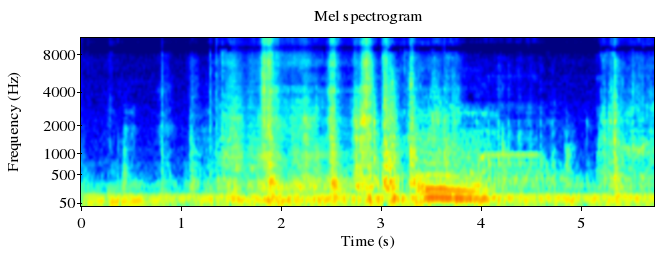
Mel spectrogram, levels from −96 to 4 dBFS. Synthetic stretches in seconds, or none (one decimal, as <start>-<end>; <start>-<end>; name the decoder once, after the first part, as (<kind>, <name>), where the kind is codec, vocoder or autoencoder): 1.5-2.9 (vocoder, WaveNeXt)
